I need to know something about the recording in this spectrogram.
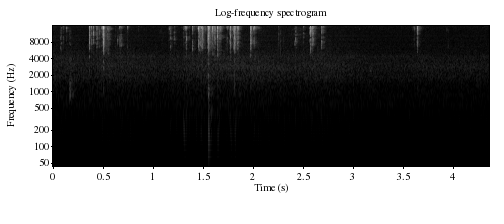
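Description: Faint keystrokes on a computer keyboard typing a short command: a quick run of clicks over the first two and a half seconds, then one more keystroke near the end.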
